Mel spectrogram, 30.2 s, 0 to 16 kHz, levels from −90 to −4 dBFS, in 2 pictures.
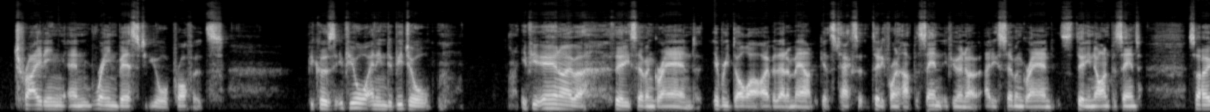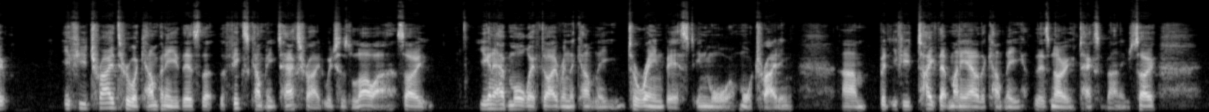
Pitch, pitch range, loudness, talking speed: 110 Hz, 100-120 Hz, -22 LUFS, 165 wpm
